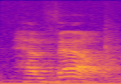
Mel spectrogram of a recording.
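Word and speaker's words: הבל: Vanity the word is the B is pronounced like a v in Hebrew Havel and it's related to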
